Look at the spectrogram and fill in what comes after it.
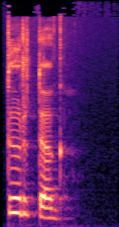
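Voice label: "тыртӧг", Komi, female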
